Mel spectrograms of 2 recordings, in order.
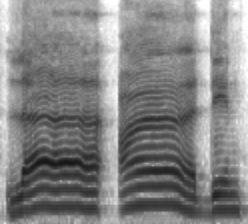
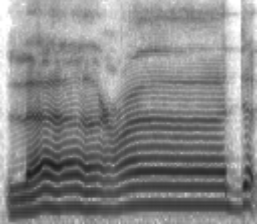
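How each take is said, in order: First: The word is said with its full ending. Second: The word stops short, with its ending dropped. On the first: The reading continues without stopping. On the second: The reader stops at the end of the verse.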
